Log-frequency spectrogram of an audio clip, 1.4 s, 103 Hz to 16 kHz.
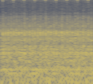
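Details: Mercedes W212 with OM651 diesel, just started after repairing engine oil leaking into the coolant, with new hoses: even diesel clatter at steady idle, no misses or surging; runs smoothly.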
